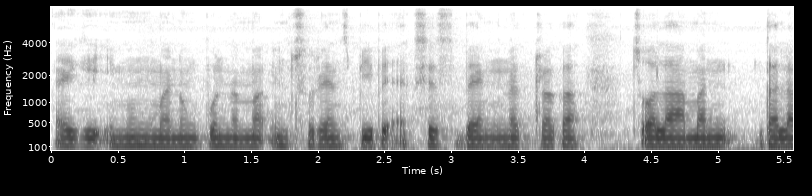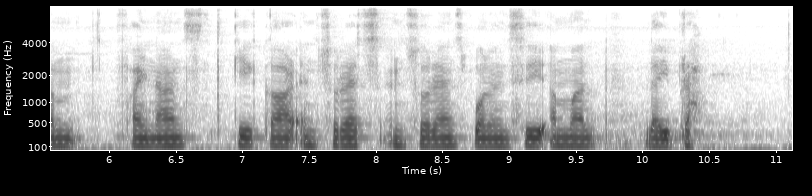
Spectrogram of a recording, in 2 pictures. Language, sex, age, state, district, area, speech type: Manipuri, male, 18-30, Manipur, Churachandpur, rural, read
